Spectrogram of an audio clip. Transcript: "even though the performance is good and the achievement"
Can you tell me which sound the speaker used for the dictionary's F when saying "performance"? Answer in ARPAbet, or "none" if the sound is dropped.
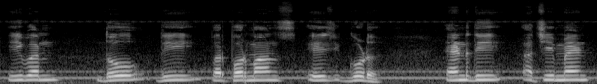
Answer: P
